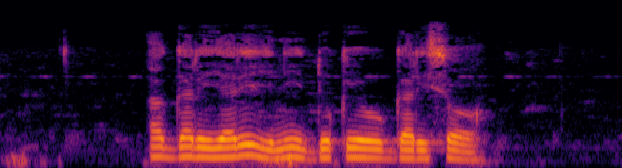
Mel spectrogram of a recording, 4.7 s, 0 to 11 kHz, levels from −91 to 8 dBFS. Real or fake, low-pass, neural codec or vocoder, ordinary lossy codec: real; 7.2 kHz; none; MP3, 96 kbps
